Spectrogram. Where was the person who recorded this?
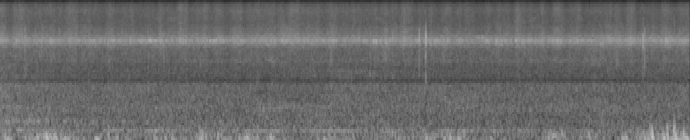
on a street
